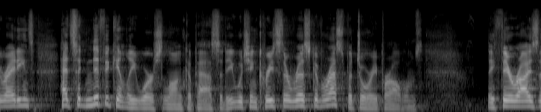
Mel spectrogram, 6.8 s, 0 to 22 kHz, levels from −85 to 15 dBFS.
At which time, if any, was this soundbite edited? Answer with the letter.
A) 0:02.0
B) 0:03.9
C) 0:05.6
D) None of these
D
